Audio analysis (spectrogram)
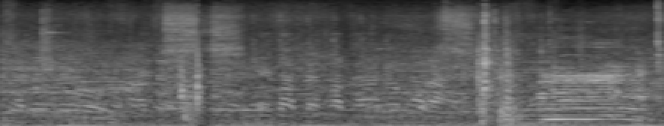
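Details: Cattle crowded onto an overloaded truck, lowing in drawn-out, harmonic moos, one near the start and a longer one late in the clip, over a steady engine rumble, clatter and men talking nearby.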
